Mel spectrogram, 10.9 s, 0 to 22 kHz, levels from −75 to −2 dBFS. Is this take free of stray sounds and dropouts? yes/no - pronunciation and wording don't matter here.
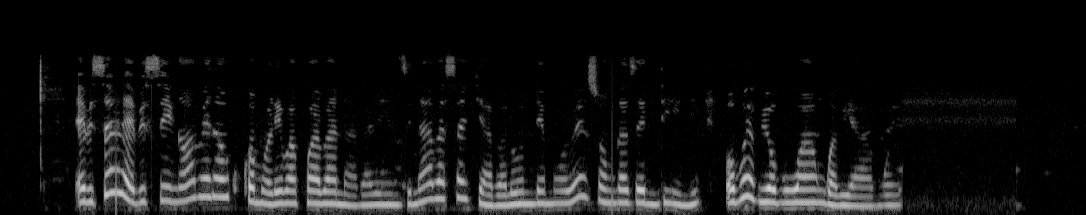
yes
